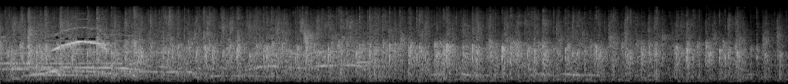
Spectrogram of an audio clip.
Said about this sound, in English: Do your best clapping, please,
